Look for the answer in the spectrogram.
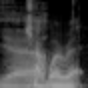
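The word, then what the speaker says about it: Chavoret: But before we do, how many executions did Shavaret? Am I pronouncing that right? Shavaret. – Chowaret.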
